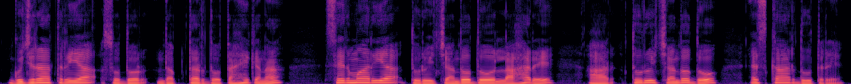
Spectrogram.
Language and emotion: Santali, neutral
